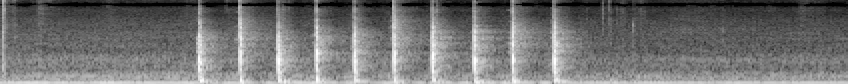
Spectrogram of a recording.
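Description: A rigid plastic toploader tapped on the tabletop about ten times in quick, even succession, about five taps a second, to settle a sleeved card down into the holder.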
